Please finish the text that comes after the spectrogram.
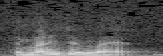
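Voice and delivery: usual speaking voice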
